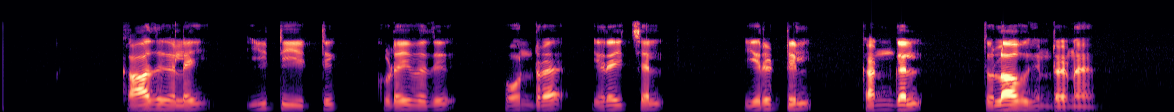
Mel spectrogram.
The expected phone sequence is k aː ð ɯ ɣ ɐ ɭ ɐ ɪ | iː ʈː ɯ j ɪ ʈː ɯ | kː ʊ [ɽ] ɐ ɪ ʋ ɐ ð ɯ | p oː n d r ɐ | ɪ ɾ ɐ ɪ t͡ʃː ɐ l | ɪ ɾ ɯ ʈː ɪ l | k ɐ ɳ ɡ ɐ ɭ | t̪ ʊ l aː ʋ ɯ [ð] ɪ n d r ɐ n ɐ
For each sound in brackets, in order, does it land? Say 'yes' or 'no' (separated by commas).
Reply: yes, no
